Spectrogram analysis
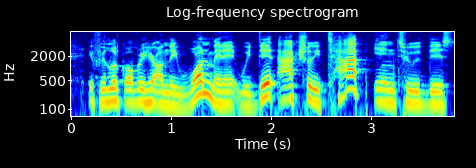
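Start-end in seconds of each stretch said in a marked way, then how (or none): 1.7-3.8 voice cracking and breaking, drawn out. Reviewing a trading strategy's results on a chart; voice cracking. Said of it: "voice crack".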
